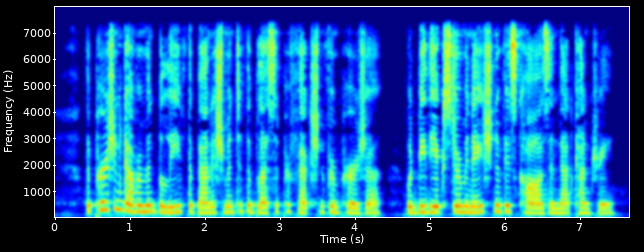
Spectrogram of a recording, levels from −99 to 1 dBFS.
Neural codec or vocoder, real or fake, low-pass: none; real; 7.2 kHz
